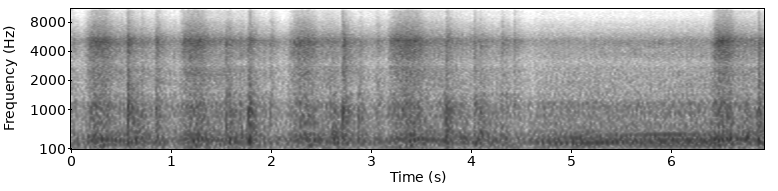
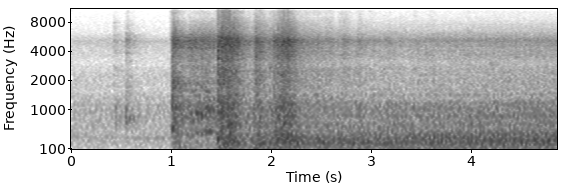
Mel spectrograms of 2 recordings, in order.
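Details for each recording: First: 1953 Chevrolet Bel Air rat rod with a small-block Chevy V8 runs for the first time in 30-something years, on gas poured in, after new plug wires. It fires raggedly in irregular bursts, stumbling and catching, then settles briefly. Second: 1953 Chevrolet Bel Air rat rod small block Chevy V8, first run in 30-plus years with a little gas added: brief crank, catches, blips and settles to a steady even idle; engine runs fine.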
